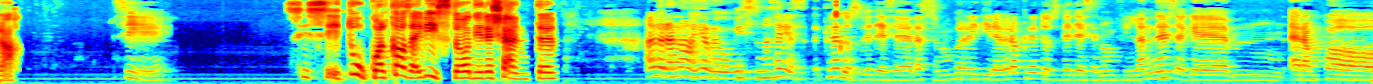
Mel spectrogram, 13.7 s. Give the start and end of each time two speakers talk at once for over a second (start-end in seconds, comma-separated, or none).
none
